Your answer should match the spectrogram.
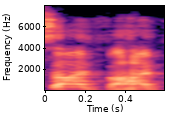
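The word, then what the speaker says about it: Syfy: It's still pronounced sci-fi, but it's spelled Sippy.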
